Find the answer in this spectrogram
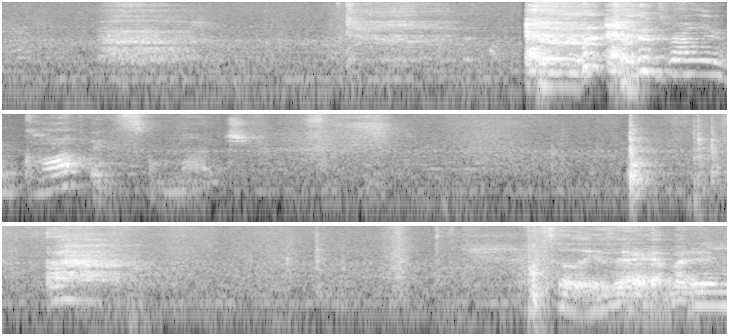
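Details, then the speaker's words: Cough from diagnosed bronchitis, second day of illness and worsening, with chest pains: a burst of harsh, chesty coughs, then a few single coughs and throat clearing. "got up against the tissues but I need one uh laughs"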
